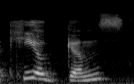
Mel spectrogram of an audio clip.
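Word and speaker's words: Keoghtom's: uh to heal yourself this is a keo gums that's how we've decided to pronounce it ointment that graja received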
